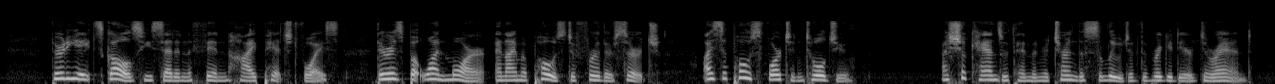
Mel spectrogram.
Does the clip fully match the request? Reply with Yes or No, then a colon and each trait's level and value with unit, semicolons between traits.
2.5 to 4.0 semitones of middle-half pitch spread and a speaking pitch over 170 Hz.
No: average, 4.5 semitones; high, 190 Hz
